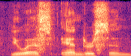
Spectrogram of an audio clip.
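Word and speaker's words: U.S. Andersen: want to look into US Anderson's three magic words that's a great one US Anderson that's a n d e r s n us like the USA so us Anderson's three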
